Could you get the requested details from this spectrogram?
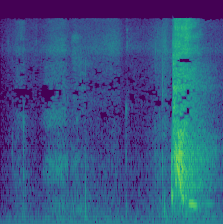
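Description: Quiet breathing and sniffing, then a single sharp, explosive sneeze burst.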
